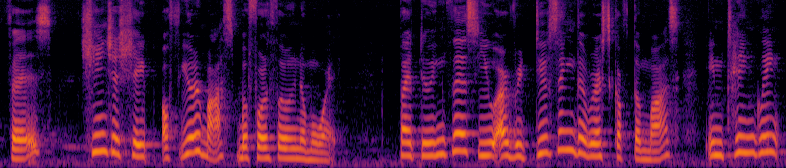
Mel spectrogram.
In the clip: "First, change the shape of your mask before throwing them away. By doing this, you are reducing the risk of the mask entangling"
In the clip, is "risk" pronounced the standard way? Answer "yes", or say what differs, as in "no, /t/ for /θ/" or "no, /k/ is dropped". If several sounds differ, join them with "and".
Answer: yes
